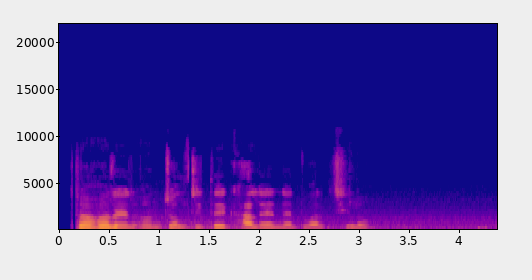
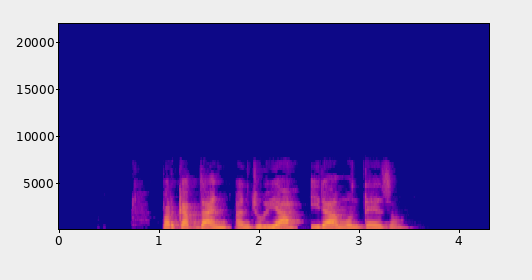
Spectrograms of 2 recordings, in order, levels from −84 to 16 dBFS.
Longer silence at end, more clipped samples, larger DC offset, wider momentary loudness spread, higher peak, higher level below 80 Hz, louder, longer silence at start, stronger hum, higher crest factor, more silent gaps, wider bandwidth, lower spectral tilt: first, 1.3 s vs 0.8 s; neither; neither; first, 19 LU vs 8 LU; about the same, -4 dBFS vs -2 dBFS; second, -68 dBFS vs -62 dBFS; second, -23 LUFS vs -19 LUFS; second, 0.15 s vs 1.05 s; neither; about the same, 20 dB vs 18 dB; neither; first, 8.8 kHz vs 7.6 kHz; about the same, -7 dB/octave vs -7 dB/octave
